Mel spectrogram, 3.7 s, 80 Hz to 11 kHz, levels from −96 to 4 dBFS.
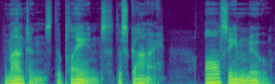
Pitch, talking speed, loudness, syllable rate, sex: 90 Hz, 145 wpm, -18 LUFS, 3.7 syllables/s, male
